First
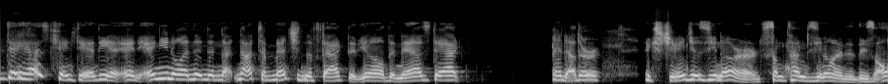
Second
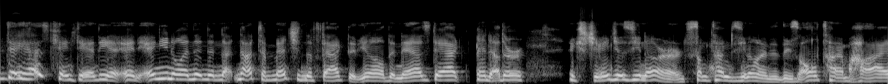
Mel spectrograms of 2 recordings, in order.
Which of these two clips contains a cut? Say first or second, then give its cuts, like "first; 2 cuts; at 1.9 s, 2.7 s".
second; 1 cut; at 4.7 s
